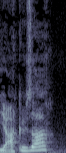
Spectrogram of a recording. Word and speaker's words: Yakuza: How do you say Yakuza? Is it Yakuza? It's Yakuza. Yakuza, whatever. The Yakuza. Yakuza. – Yakuza. That's how the that's how the white people from Iowa say it.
